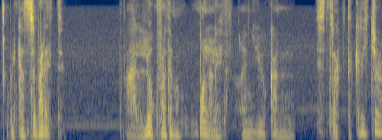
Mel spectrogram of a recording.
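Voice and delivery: whispering in a put-on voice. Speaking in a character's voice to a partner: whispering in character. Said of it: "something like that".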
